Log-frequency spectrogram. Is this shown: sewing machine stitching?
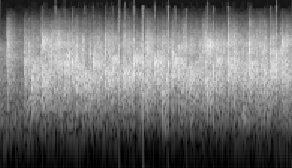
no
